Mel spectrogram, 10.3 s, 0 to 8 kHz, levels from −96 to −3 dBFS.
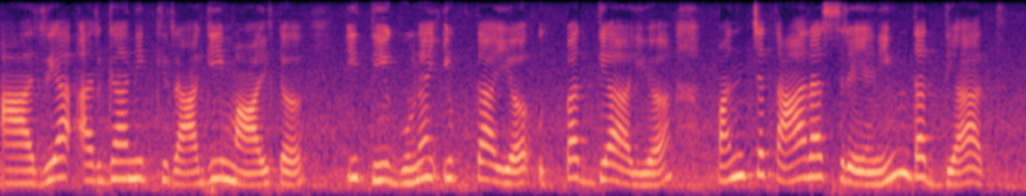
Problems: none marked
